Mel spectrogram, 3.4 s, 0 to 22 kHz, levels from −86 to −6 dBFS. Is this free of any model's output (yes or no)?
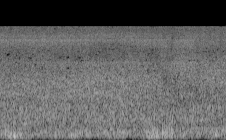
yes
